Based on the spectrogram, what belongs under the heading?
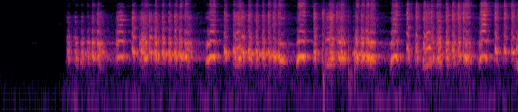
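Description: Sandhill Crane giving loud, rolling, trumpeting rattles, honk after honk in quick succession with hardly a pause, pitched fairly high and harsh.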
